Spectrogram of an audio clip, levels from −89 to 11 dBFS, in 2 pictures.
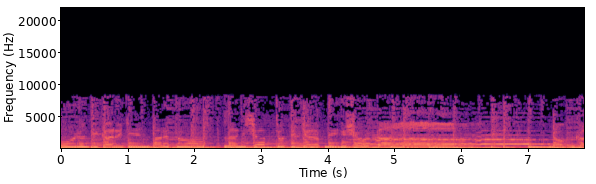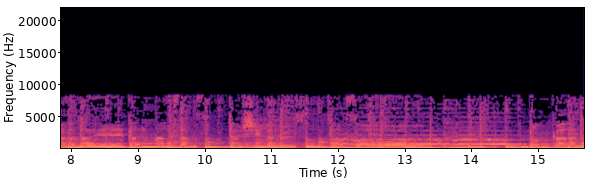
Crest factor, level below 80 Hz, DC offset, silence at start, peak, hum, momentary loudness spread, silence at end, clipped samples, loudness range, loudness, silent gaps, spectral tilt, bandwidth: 10 dB; -24 dBFS; under 0.1%; 0 s; -4 dBFS; none; 2 LU; 0 s; under 0.1%; 1 LU; -16 LUFS; none; -6.5 dB/octave; 8.8 kHz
